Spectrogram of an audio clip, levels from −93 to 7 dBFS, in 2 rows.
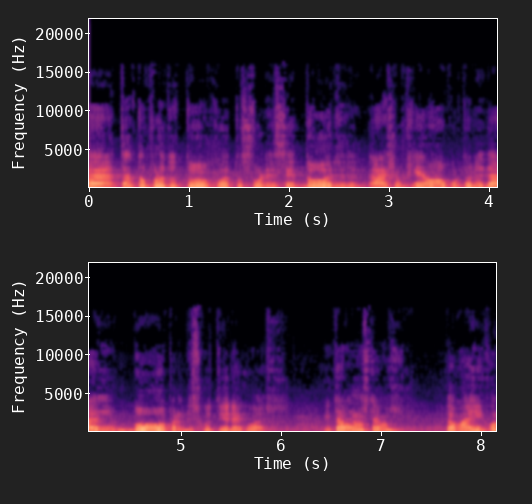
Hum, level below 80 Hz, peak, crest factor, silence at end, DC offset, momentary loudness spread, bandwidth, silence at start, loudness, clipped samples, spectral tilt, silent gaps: none; -48 dBFS; -4 dBFS; 18 dB; 0 s; under 0.1%; 10 LU; 13.5 kHz; 0 s; -21 LUFS; under 0.1%; -7 dB/octave; none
